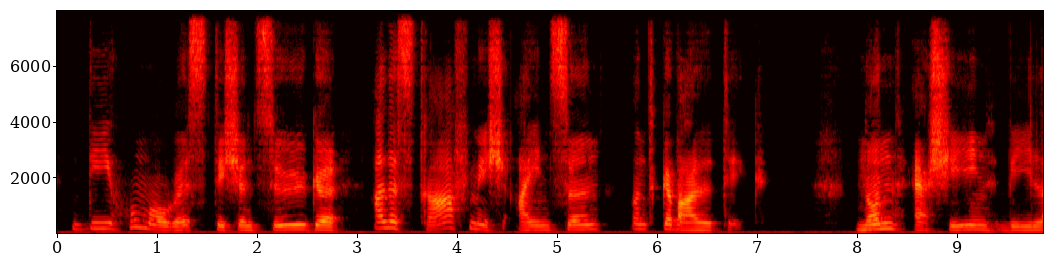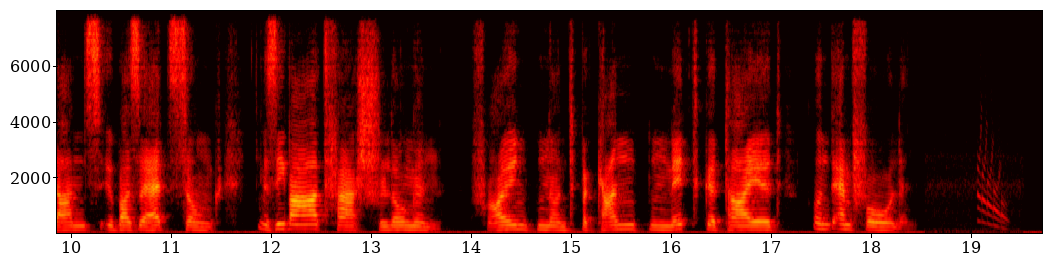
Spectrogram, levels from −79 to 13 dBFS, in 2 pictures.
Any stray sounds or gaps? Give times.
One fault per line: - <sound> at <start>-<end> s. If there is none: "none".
- chirp at 19.1-19.4 s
